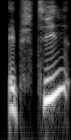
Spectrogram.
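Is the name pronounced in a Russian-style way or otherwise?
Russian-style. The name is given a Russian-style pronunciation. "je ne dirais pas Epstein ... dire Epstein, c'est en fait le prononcer à la russe"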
